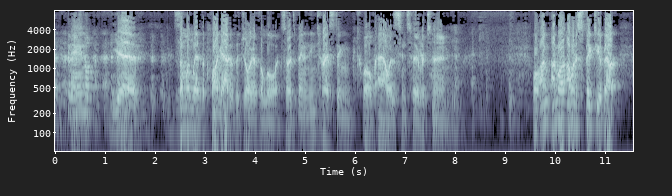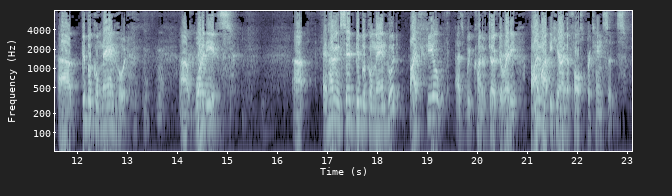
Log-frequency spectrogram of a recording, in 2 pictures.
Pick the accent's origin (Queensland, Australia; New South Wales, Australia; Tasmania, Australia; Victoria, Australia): Victoria, Australia; Melbourne; I grew up in Melbourne, and I'm a sporting atheist. I didn't have a team growing up in Melbourne. I had 14 months living in the UK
